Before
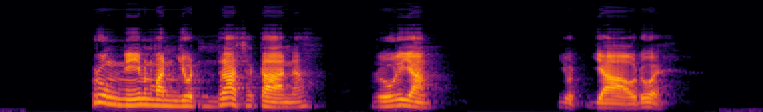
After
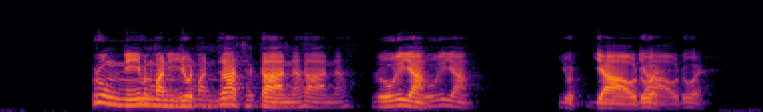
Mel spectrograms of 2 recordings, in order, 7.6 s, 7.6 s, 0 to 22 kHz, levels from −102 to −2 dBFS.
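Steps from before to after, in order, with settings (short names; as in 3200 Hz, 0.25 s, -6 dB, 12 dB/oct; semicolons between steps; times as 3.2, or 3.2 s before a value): treble ducked by the level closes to 2600 Hz, closed at -18 dBFS; echo 0.42 s -11.5 dB; gain -7.5 dB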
